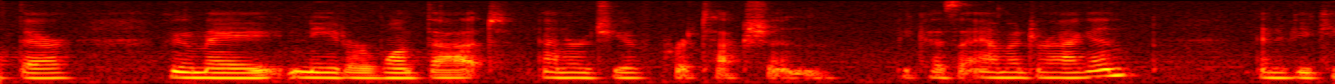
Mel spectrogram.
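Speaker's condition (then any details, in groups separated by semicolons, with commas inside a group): No condition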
